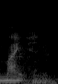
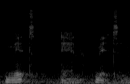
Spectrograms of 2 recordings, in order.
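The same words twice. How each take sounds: First: "miten" as "MY-ten"; wrong long I. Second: "mitten" with the short vowel of "sit"; short I sound. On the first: Teacher showing what mitten doesn't become, "miten" with long I. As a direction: say "miten" with the vowel of "eye". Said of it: "doesn't change to the I sound". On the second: Teacher sounding out for learners, "mitten" with short I. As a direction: keep the I short in "mit" and "mitten". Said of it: "it stays as". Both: Shown as a demonstration.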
